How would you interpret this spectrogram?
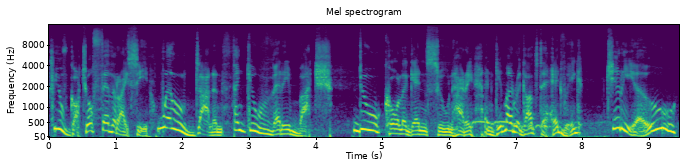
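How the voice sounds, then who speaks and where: A genial old-fashioned shopkeeper talks with hugely animated swoops in a medium-pitched voice. He is theatrical, effusive and very polite, as a video game character. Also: unhurried, music in the background. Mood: cheery.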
